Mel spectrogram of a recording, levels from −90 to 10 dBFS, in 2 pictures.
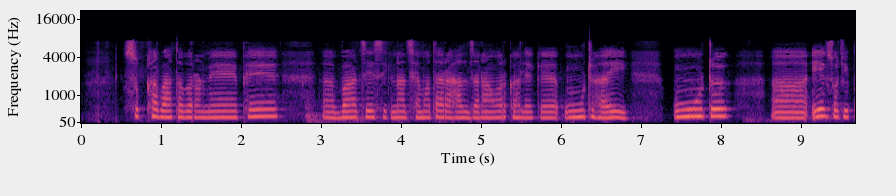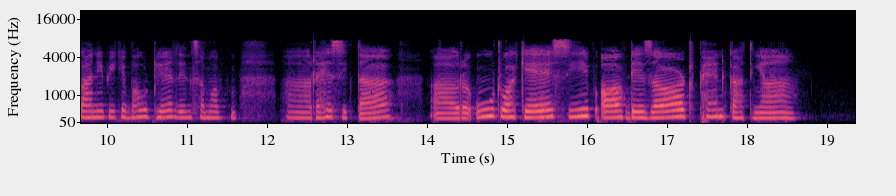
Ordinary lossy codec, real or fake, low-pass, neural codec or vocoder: AAC, 32 kbps; real; 7.2 kHz; none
